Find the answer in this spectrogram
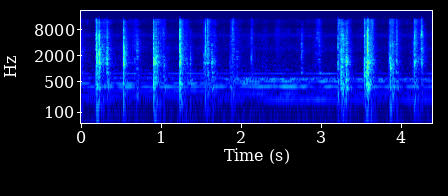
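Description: A deck of tarot cards being shuffled by hand: a run of quick, sharp card snaps and clicks, with a pause of about a second and a half in the middle, over soft background music with steady held notes.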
